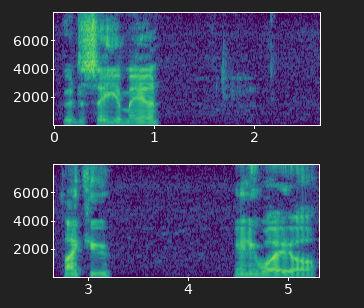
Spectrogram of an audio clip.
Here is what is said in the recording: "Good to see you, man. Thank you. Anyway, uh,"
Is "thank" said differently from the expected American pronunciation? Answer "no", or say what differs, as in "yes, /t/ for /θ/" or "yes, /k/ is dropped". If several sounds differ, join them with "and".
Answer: no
